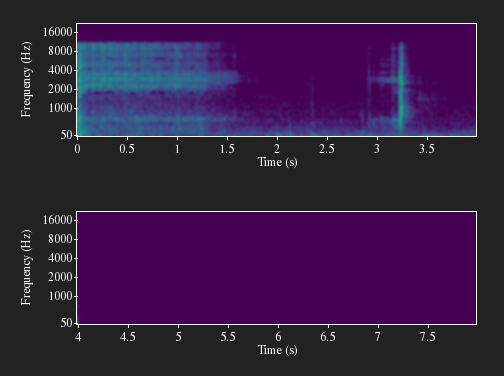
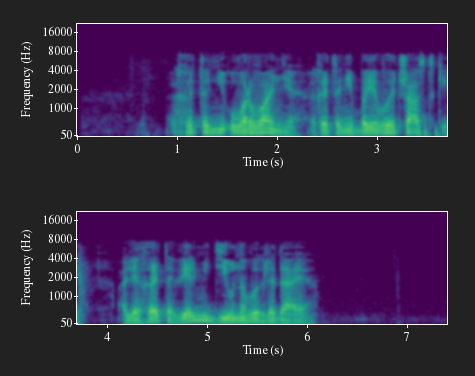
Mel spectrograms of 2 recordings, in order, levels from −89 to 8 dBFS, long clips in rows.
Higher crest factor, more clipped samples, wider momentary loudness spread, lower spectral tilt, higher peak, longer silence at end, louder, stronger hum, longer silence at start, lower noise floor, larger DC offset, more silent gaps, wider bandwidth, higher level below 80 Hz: first, 38 dB vs 18 dB; neither; first, 23 LU vs 14 LU; second, 0 dB/octave vs -6.5 dB/octave; about the same, 0 dBFS vs -2 dBFS; first, 4.45 s vs 1.35 s; second, -31 LUFS vs -19 LUFS; neither; second, 0 s vs 0.95 s; second, -60 dBFS vs -71 dBFS; neither; neither; first, 11.5 kHz vs 7.6 kHz; second, -58 dBFS vs -46 dBFS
